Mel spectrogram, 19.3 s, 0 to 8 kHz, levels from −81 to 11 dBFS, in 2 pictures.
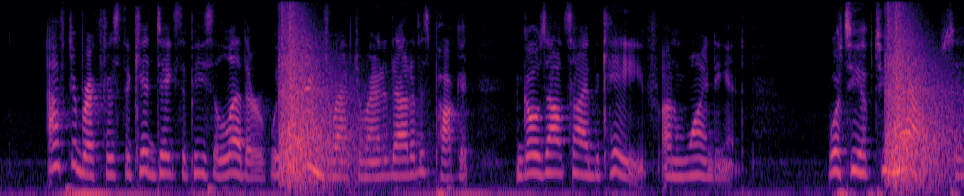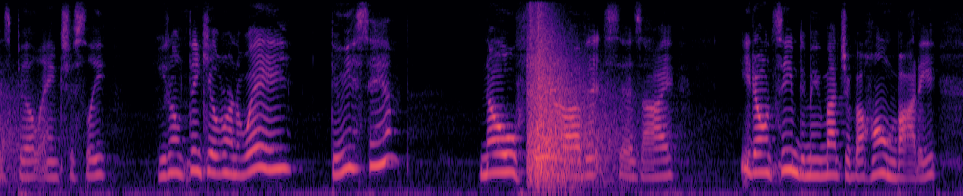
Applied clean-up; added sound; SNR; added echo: none; Gunshot, gunfire; 4 dB; none.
